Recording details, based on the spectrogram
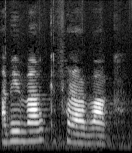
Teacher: I changed the hour into the schwa, a big bang for a buck.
